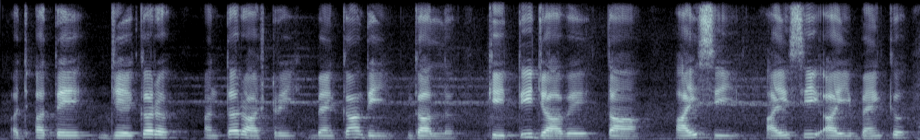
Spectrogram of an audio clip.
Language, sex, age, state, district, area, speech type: Punjabi, male, 18-30, Punjab, Mohali, urban, spontaneous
